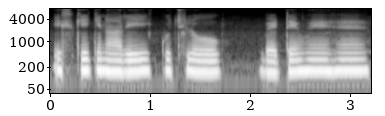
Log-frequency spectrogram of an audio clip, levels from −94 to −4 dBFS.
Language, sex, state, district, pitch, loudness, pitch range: Hindi, male, Rajasthan, Jaipur, 160 Hz, -14 LUFS, 155-165 Hz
